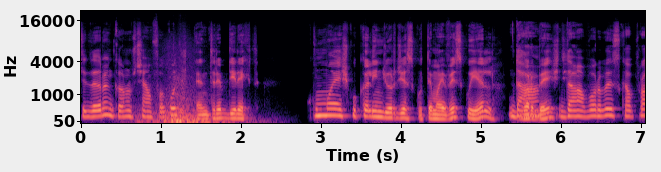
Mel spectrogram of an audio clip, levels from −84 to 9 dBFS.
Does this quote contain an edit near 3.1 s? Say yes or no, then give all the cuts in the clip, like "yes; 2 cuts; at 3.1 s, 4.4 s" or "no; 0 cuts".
no; 1 cut; at 1.3 s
